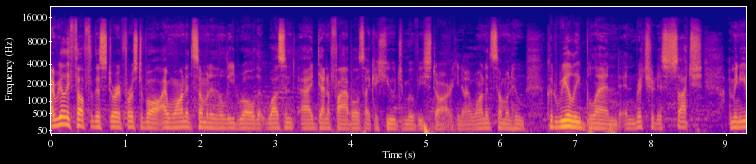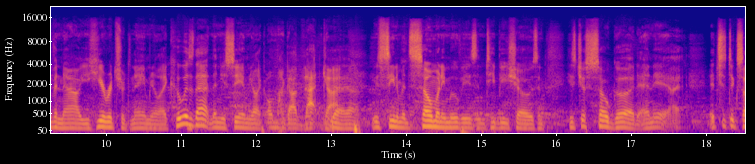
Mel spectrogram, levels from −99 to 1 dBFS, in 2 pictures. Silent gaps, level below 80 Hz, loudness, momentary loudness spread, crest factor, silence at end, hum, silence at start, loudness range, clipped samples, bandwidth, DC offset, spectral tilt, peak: none; -48 dBFS; -28 LUFS; 12 LU; 22 dB; 0 s; none; 0 s; 4 LU; under 0.1%; 16.5 kHz; under 0.1%; -4 dB/octave; -6 dBFS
